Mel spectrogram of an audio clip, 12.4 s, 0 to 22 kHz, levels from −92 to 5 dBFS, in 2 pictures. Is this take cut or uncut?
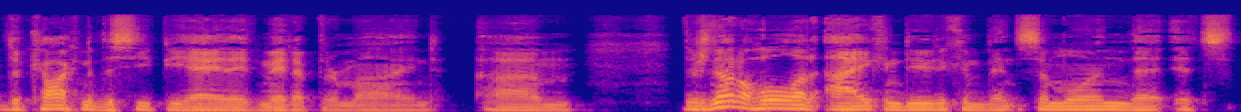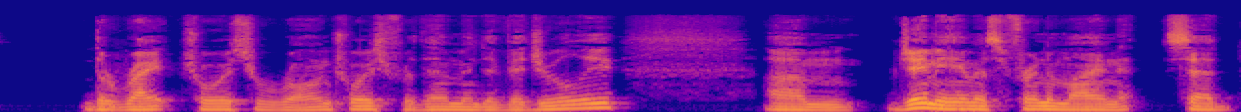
uncut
